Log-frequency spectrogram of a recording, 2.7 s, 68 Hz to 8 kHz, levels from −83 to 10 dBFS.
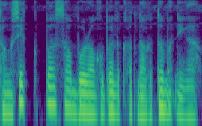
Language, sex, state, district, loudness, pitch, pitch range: Garo, male, Meghalaya, South Garo Hills, -18 LUFS, 120 Hz, 110-135 Hz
